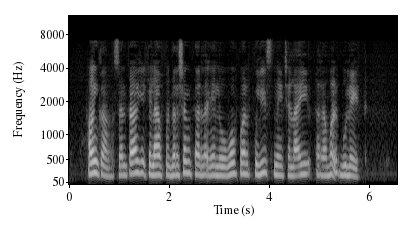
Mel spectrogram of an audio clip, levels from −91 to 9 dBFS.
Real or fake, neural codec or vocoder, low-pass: fake; codec, 16 kHz, 1 kbps, FunCodec, trained on Chinese and English, 50 frames a second; 7.2 kHz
